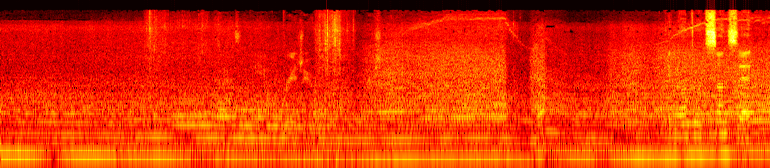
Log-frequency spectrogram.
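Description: A car engine hums steadily at high revs, dipping briefly as gears change.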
